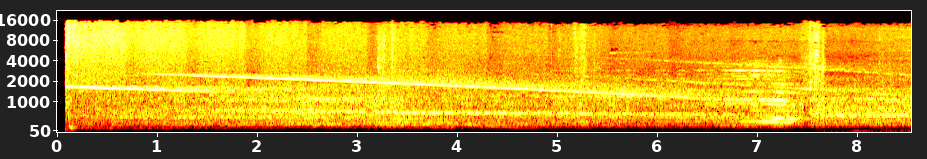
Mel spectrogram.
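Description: Intro of an electronic dance remix: two tones glide slowly downward over a hissing wash, with no bass underneath.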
